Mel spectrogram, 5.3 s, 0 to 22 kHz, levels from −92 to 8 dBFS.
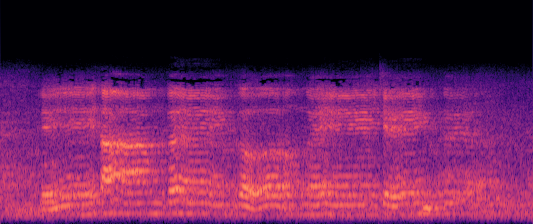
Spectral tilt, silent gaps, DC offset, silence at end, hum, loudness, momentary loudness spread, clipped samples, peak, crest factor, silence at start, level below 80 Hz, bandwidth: -6 dB/octave; none; under 0.1%; 0 s; none; -20 LUFS; 10 LU; under 0.1%; -4 dBFS; 18 dB; 0 s; -72 dBFS; 6.6 kHz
